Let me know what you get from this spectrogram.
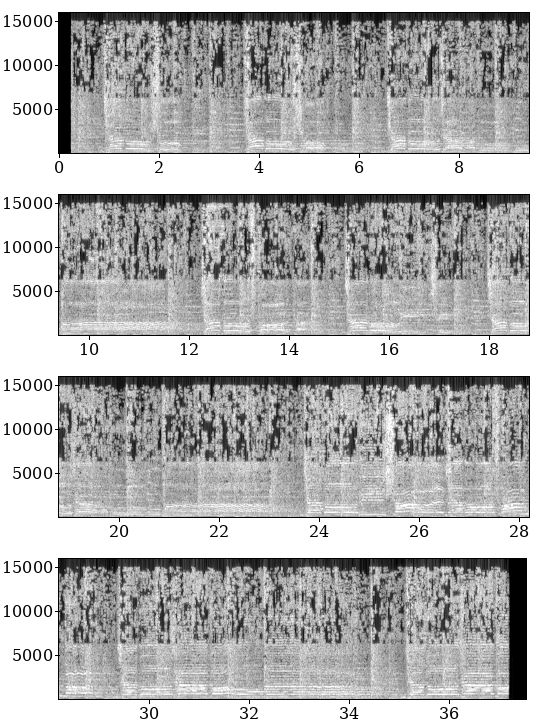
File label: durga puja ringtone; filmy dunia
